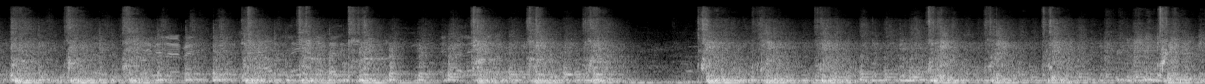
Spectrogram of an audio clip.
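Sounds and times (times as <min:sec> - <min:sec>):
marching band drums and cymbals: 0:00.0 - 0:12.0.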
